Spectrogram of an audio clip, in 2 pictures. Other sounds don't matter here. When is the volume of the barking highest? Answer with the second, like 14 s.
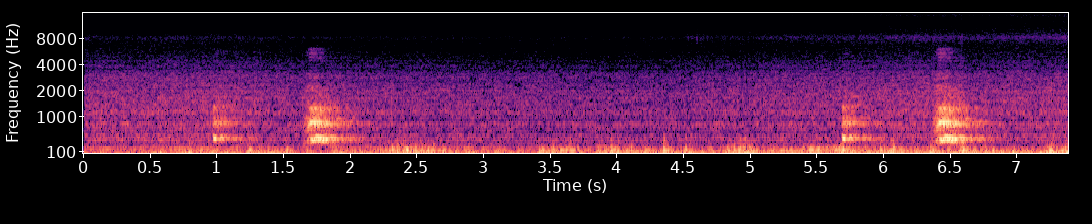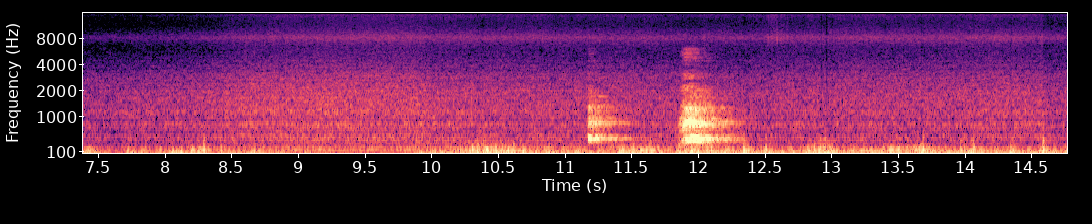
12 s.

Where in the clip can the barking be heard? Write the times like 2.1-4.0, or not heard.
0.9-2.0, 5.7-6.8, 11.2-12.2.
